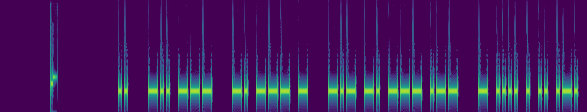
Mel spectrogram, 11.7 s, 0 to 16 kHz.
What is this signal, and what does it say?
Morse code, heard as a keyed tone, about 20 wpm, 700 Hz. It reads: I DO NOT KNOW THEIR
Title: Sentences from Top 1000 Words - Review Part 1 - 20wpm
